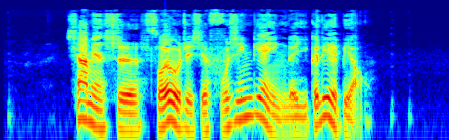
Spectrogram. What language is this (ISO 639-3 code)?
zho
